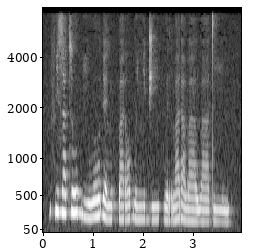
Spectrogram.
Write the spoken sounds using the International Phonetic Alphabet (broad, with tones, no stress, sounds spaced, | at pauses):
f i˦ z a˦ t͡s oː˦ b iː˨ w oː˦ ɗ ɛ˨ l u˨ k͡p a˨ ɾ ɔ˨˦ ɡʷ e˨ ɲ ɪ˨ d͡ʒ iː˨ kʷ ɛ˨ r β a˦ ɾ a˨ β aː˨ w aː˨ t iː˨ n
